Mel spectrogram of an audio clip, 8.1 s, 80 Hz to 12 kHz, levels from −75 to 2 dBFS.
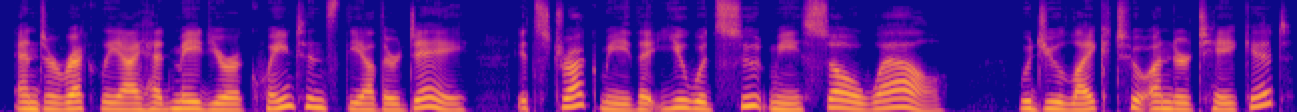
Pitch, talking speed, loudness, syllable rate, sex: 200 Hz, 190 wpm, -18 LUFS, 4.8 syllables/s, female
